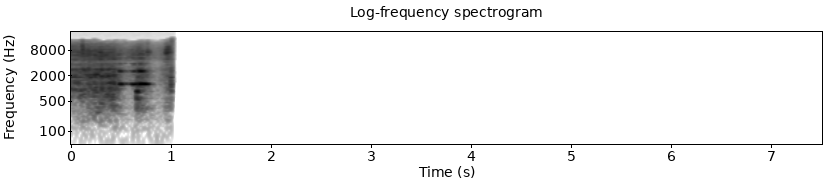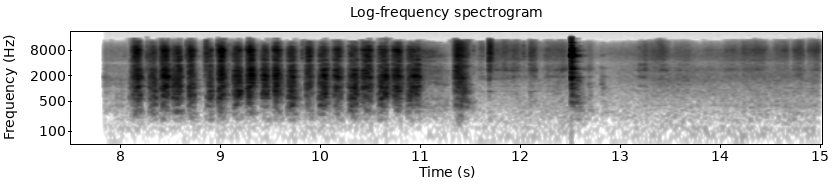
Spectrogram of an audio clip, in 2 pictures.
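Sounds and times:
file scraping wood: 8.1 - 12.6.

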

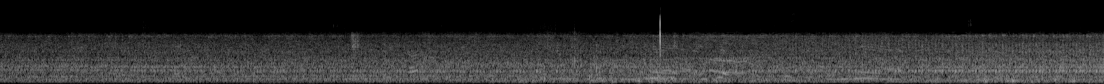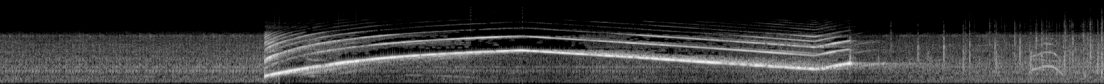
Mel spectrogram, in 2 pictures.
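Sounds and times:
fire truck siren wailing: 9.4 - 21.9.

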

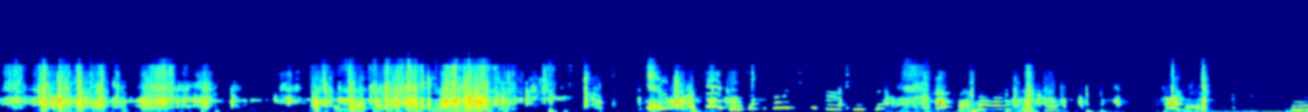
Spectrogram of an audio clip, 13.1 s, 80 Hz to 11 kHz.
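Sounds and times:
crackly crunchy rustling: 0.0 - 12.2.

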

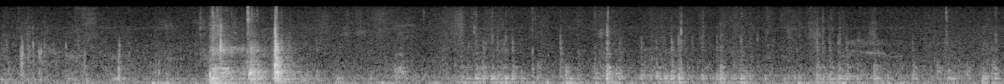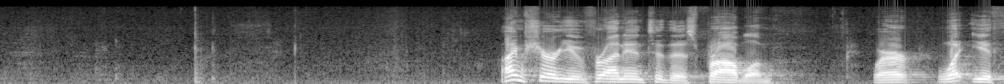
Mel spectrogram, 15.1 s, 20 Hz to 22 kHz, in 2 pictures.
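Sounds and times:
soft rustling: 9.2 - 11.2.

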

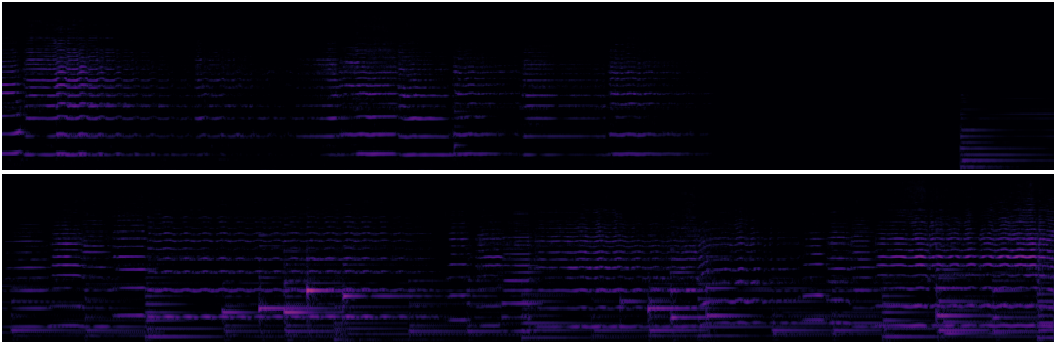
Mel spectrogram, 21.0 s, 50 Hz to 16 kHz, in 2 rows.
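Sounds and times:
piano: 0.0 - 6.7, 9.6 - 21.0
violin: 0.0 - 7.6, 10.5 - 21.0.

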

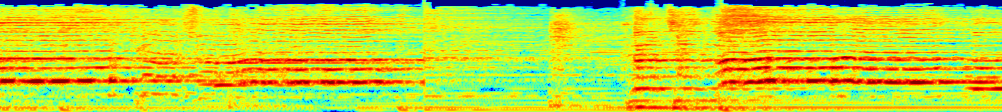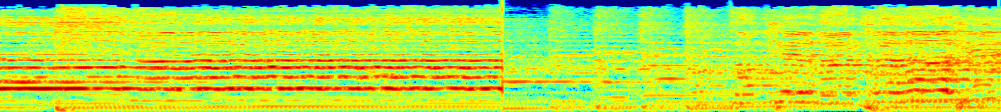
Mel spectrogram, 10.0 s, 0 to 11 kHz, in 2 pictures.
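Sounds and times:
man singing into microphone: 0.0 - 2.1, 3.1 - 7.6, 8.7 - 10.0
karaoke backing track: 0.0 - 10.0.

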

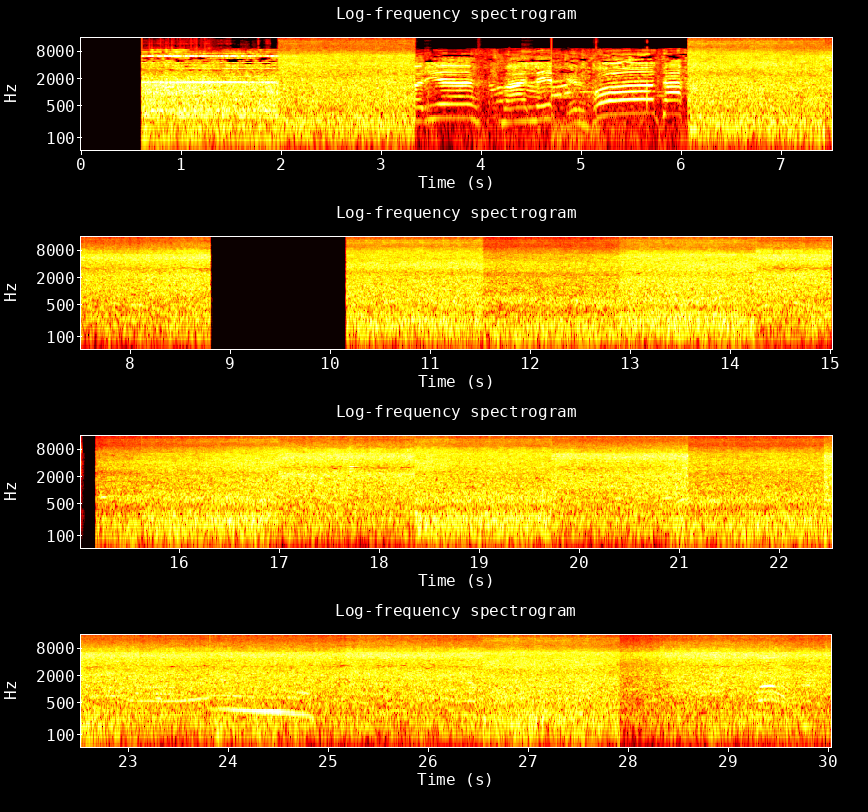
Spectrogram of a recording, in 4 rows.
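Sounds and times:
floodwater rushing: 2.0 - 3.4, 6.1 - 8.8, 10.2 - 30.0.

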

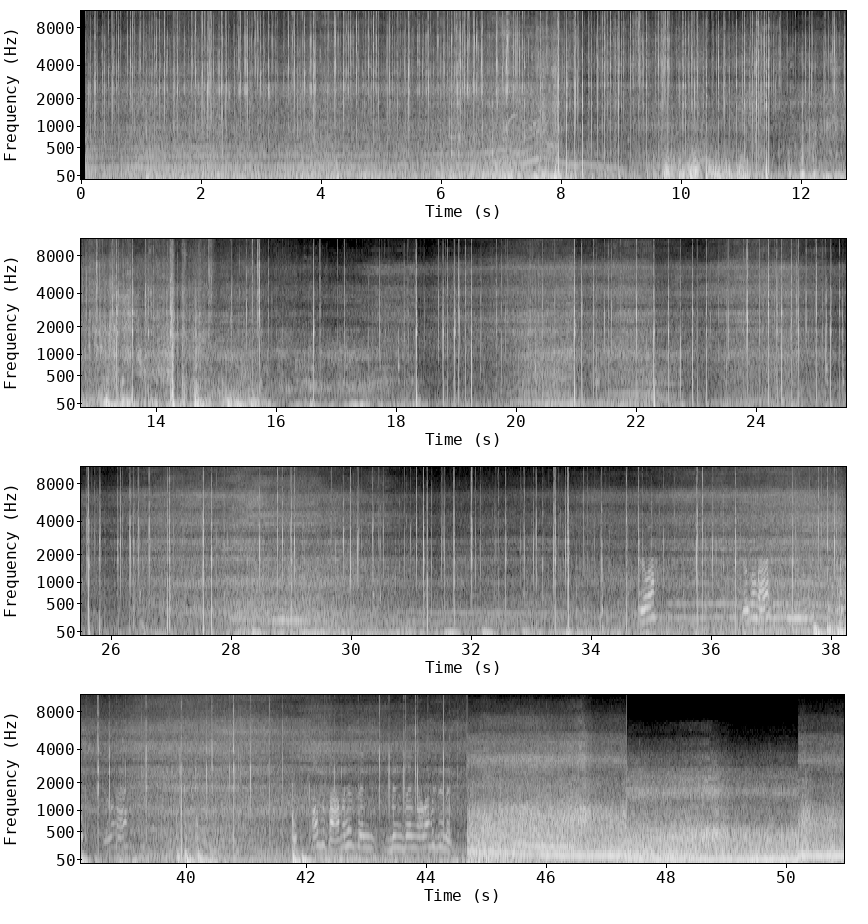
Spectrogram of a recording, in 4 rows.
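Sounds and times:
raindrops ticking on camera: 0.0 - 44.7
heavy rain: 0.0 - 47.4
bike scraping on asphalt: 0.6 - 18.1.

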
